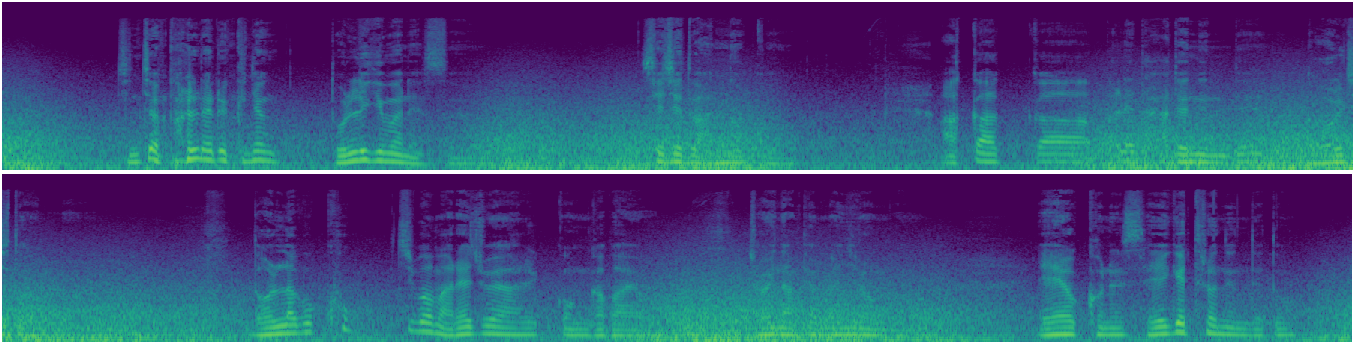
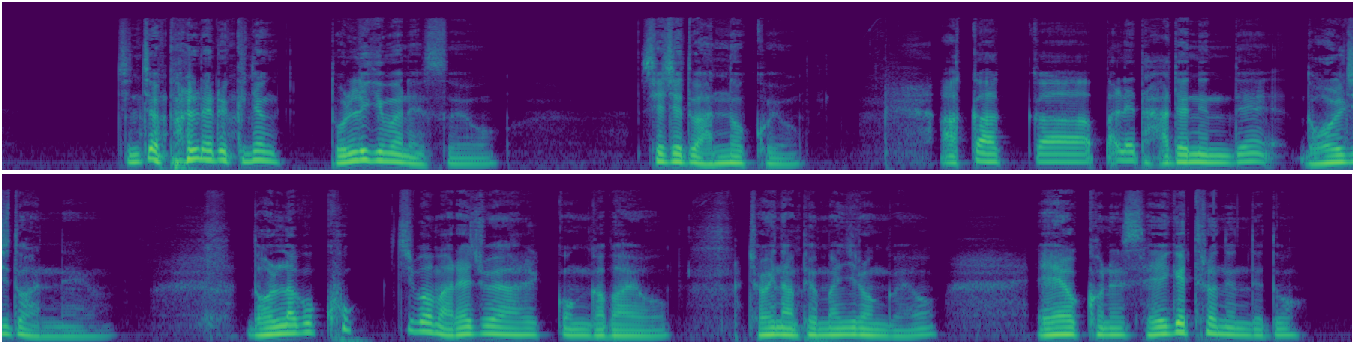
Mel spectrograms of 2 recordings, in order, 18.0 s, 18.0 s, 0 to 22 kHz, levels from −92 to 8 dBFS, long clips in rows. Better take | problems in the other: second | wind noise on the microphone; heavy; 3 dB below the speech

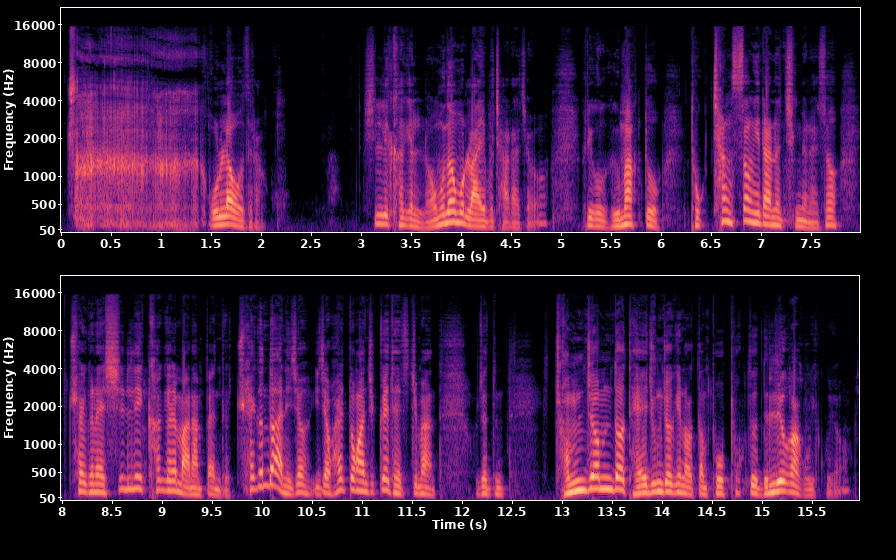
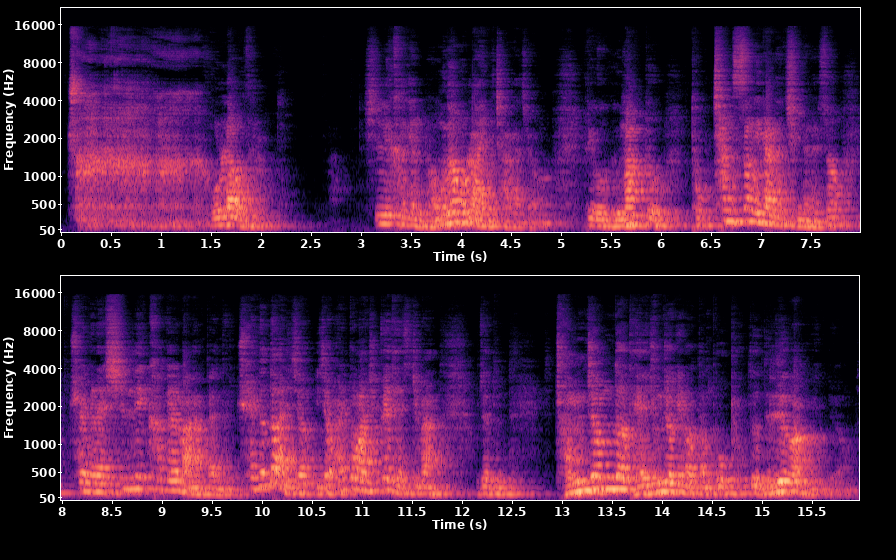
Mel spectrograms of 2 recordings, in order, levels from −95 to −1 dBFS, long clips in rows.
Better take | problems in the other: first | off-mic speech; far // room echo; noticeable; dies away in 0.5 s

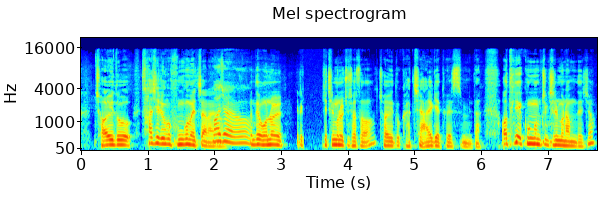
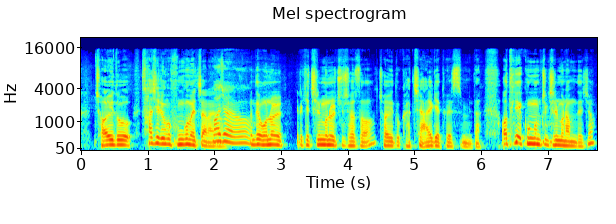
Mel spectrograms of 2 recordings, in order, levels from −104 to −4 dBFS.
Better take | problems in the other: second | audio freezing; at 3.5 s

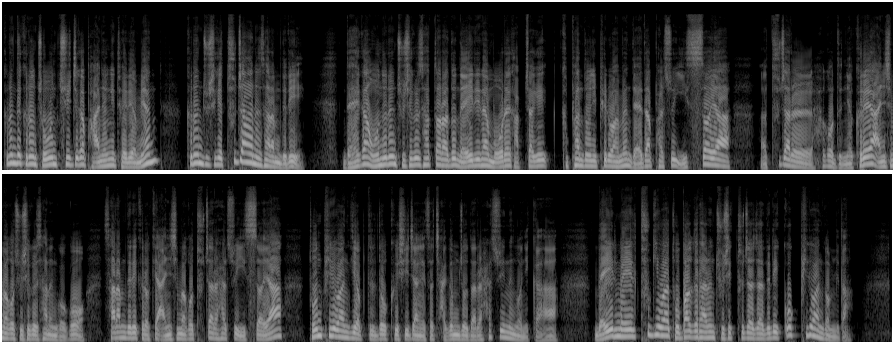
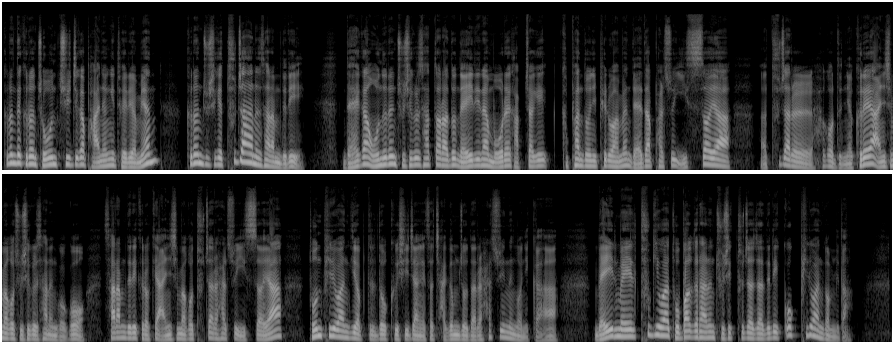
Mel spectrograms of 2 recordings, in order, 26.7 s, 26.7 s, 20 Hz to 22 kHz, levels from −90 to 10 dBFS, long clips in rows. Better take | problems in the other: second | distortion; slight; 10 dB below the speech

